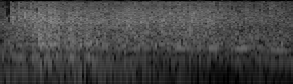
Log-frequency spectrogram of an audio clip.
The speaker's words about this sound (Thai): อริสนั้นได้ตกลงไปในทะเลน้ำตาของตัวเอง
